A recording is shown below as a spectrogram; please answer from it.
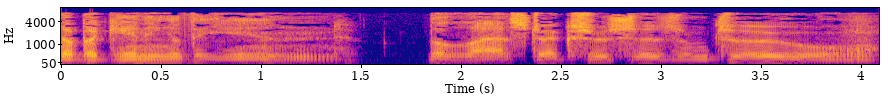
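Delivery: movie trailer announcer voice-over narration. Saying a sequel's movie title aloud in the movie trailer guy voice. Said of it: "even the trailer guy voice".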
